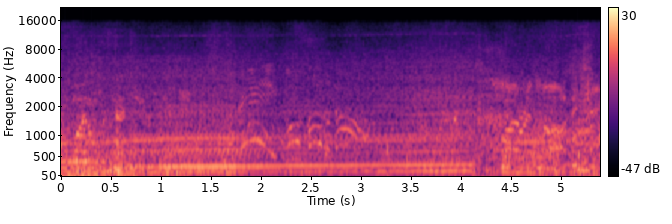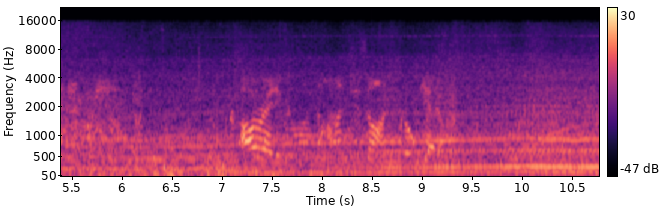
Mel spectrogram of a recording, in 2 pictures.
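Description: Police sirens wail nearby.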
